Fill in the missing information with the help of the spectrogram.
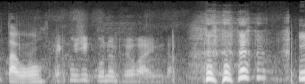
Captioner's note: steps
